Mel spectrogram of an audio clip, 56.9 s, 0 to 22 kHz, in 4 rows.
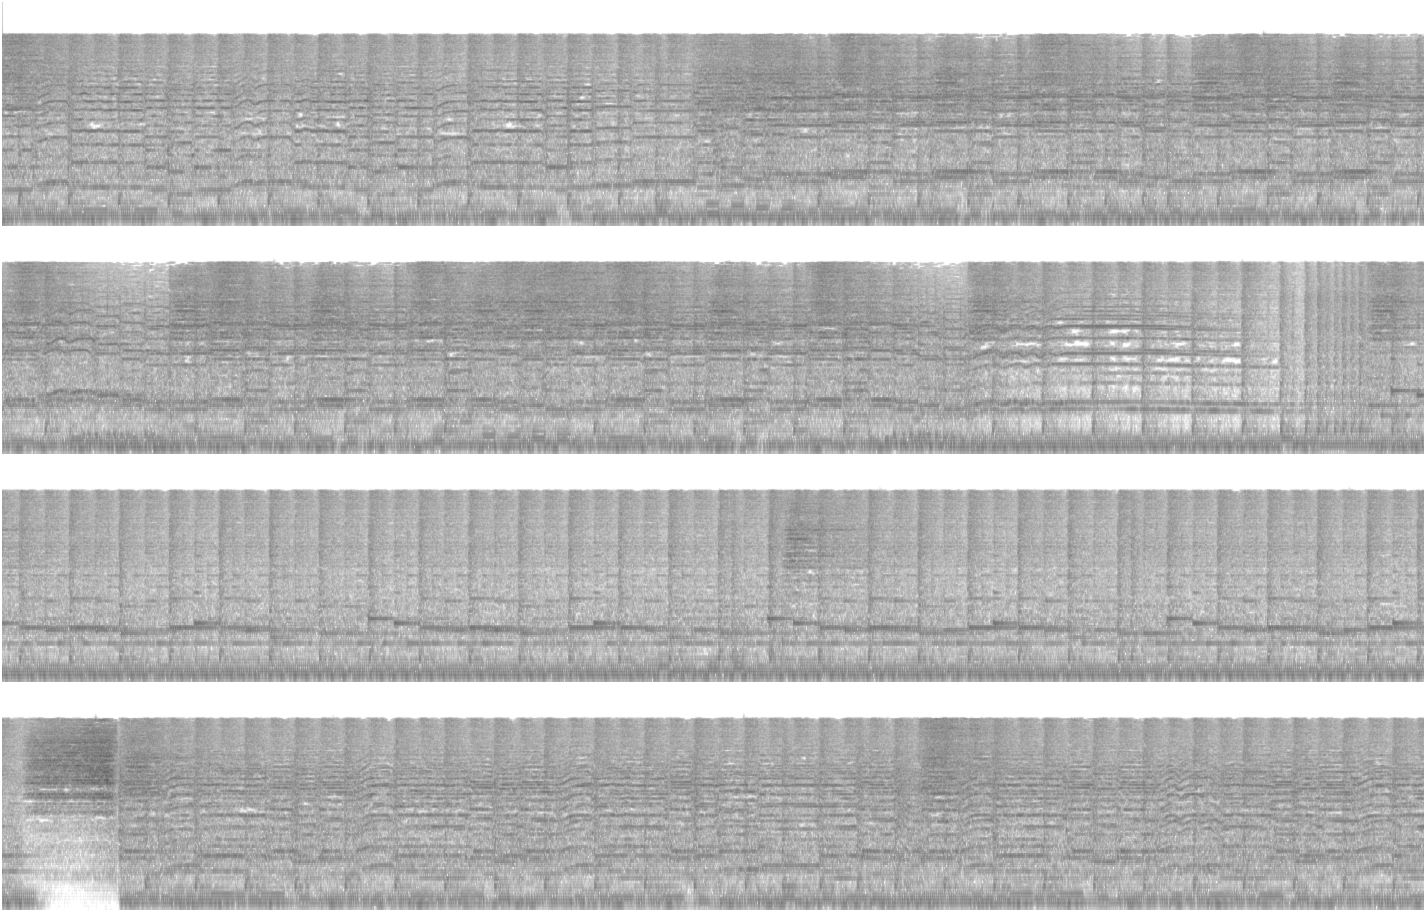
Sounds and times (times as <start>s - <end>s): Music: 0.0s - 56.8s.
